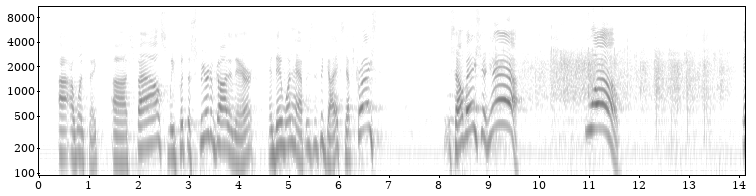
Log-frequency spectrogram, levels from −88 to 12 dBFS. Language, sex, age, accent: English, male, 50-69, American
